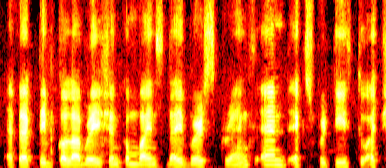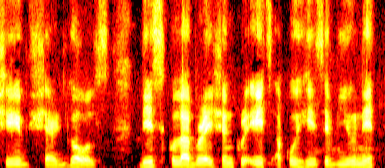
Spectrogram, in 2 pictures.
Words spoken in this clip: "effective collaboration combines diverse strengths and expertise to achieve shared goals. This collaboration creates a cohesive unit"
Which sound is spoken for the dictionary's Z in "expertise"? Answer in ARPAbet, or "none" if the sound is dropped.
S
